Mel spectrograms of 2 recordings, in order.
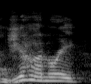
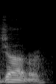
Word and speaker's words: genre: You got your gangster rap Johnry. I know it's pronounced genre.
